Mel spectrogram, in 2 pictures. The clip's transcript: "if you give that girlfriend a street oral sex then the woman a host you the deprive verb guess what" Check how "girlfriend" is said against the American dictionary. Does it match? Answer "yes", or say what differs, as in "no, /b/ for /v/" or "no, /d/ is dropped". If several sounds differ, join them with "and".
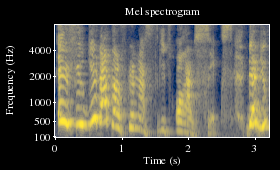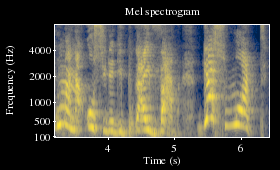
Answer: no, /l/ is dropped and /d/ is dropped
